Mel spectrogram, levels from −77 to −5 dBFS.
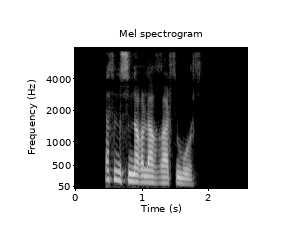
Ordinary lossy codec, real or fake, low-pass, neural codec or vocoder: MP3, 48 kbps; fake; 7.2 kHz; codec, 24 kHz, 3.1 kbps, DualCodec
